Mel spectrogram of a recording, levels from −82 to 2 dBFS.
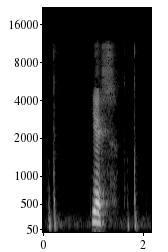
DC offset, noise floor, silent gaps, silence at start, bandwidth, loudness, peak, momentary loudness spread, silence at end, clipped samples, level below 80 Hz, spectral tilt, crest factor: under 0.1%; -65 dBFS; none; 0.1 s; 12.5 kHz; -23 LUFS; -6 dBFS; 24 LU; 0.35 s; under 0.1%; -64 dBFS; -5.5 dB/octave; 22 dB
